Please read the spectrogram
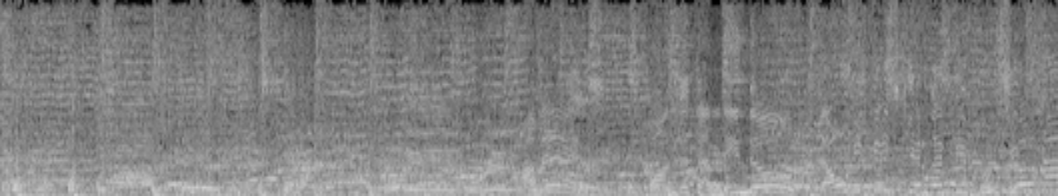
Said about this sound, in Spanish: Pero pues sí, y igual había muchos hinchas colombianos que fueron a recibirlo, a gritarle y apoyarlo. Wow. Sí, y acá está el audio de lo que pasó.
